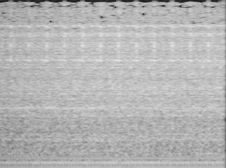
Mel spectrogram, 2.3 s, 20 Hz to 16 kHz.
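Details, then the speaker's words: 2008 BMW 335i N54 twin-turbo inline-six at warm-up idle: fast, even, loud ticking from the high-pressure fuel pump under the intake manifold, normal until the engine warms and pump pressure drops, then it goes quiet. "that's your high pressure deal pump making a lot of noise but when it warms up it cuts the amount of pressure and it goes nice and quiet"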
